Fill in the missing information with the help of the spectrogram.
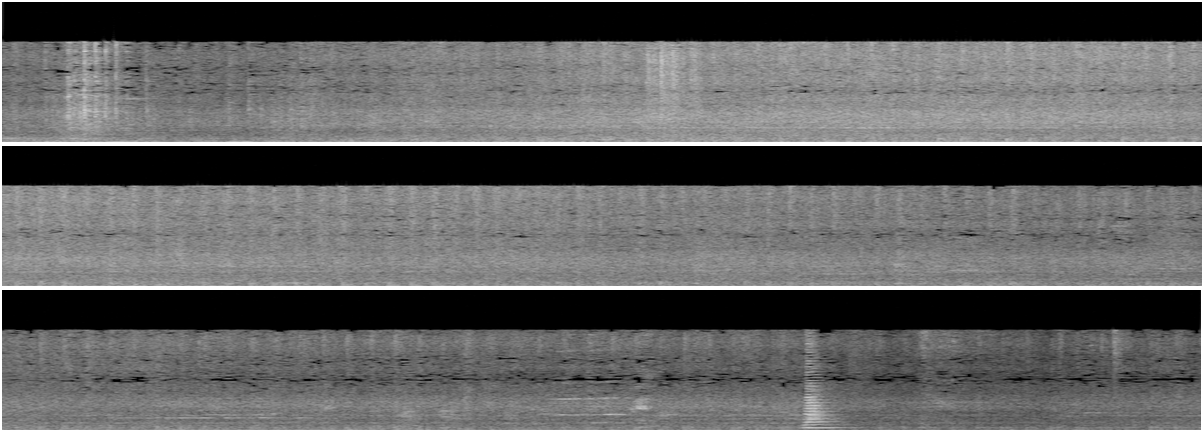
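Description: Heritage diesel train engines running as the train moves along the platform, the rumble slowly fading. A brief horn toot sounds about sixteen seconds in.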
